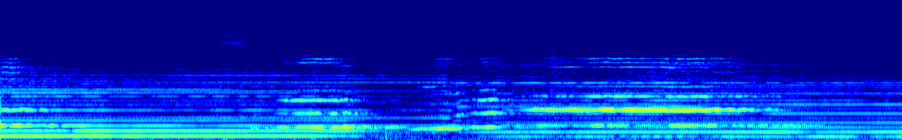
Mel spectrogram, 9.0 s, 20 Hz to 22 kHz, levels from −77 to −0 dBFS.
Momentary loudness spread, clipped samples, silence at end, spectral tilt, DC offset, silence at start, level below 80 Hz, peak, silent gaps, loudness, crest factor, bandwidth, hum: 13 LU; under 0.1%; 0 s; -7 dB/octave; under 0.1%; 0 s; -64 dBFS; -24 dBFS; none; -38 LUFS; 14 dB; 13.5 kHz; none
